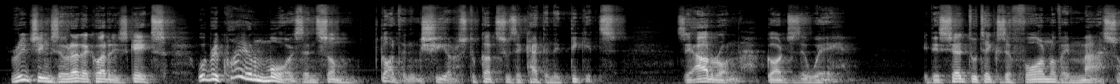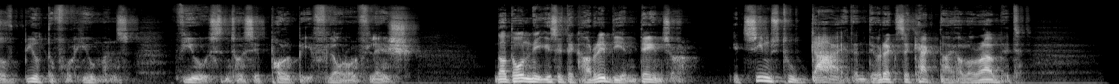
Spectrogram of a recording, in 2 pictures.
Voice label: Narration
